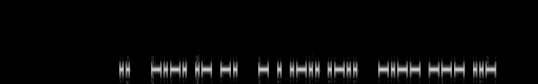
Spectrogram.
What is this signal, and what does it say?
Morse code, heard as a keyed tone, about 39 wpm, 700 Hz. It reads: I CAN TELL YOU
